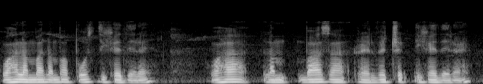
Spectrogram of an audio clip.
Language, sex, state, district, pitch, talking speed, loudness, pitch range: Hindi, male, Arunachal Pradesh, Papum Pare, 110 Hz, 225 wpm, -15 LUFS, 105-115 Hz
